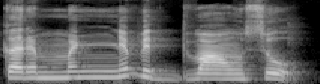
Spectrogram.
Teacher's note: कर्मण्य विद्वांसो कवर आघात, म वर आघात, वी वर आघात, कर्मण्य विद्वांसो वाव असा उच्चार होतो, औ उच्चार होतो.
